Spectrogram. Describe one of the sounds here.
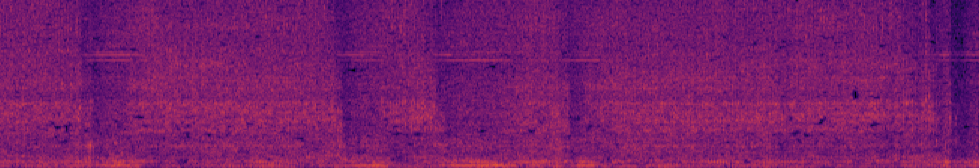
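A chisel scrapes against spinning wood with a rough, hissing cut.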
